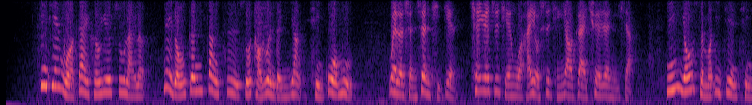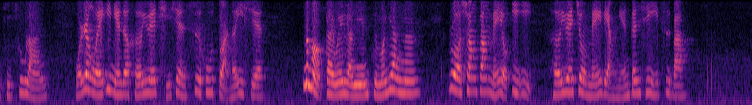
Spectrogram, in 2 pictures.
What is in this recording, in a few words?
Chinese; 契約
